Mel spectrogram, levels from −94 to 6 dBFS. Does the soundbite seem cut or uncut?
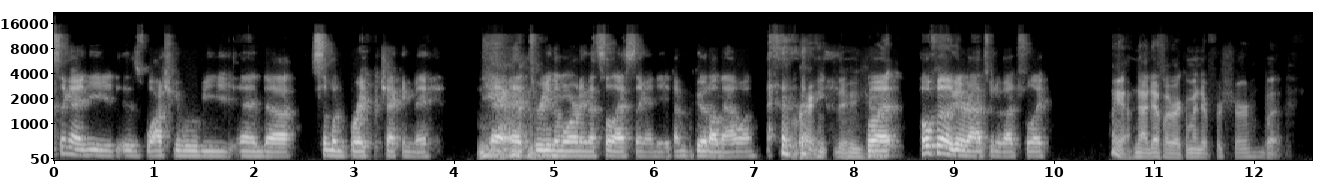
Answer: uncut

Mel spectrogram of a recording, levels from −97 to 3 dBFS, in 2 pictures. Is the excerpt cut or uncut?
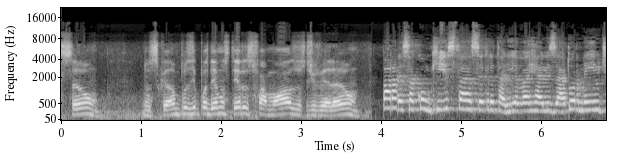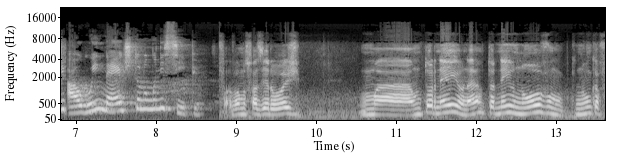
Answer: cut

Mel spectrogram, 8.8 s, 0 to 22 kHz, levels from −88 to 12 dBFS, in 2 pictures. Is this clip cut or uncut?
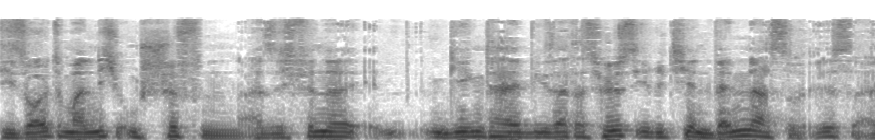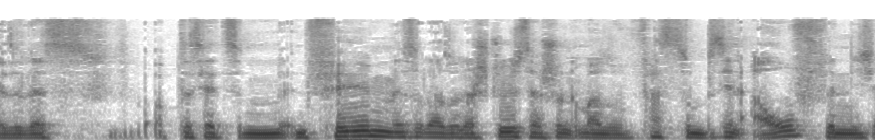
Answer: cut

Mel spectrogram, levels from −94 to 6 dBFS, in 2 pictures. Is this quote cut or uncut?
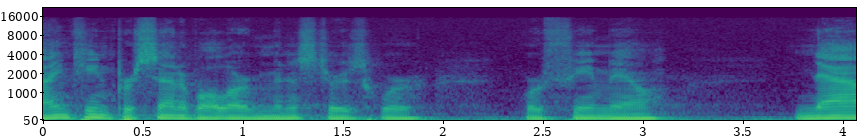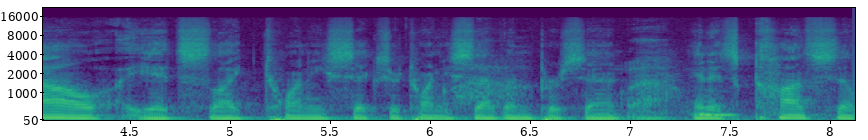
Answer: uncut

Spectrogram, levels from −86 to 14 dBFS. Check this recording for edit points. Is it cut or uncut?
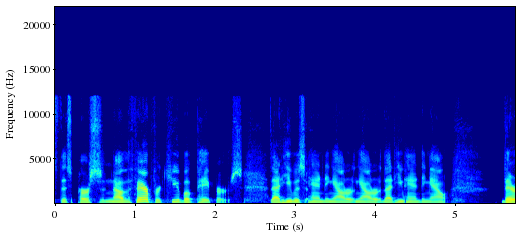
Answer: cut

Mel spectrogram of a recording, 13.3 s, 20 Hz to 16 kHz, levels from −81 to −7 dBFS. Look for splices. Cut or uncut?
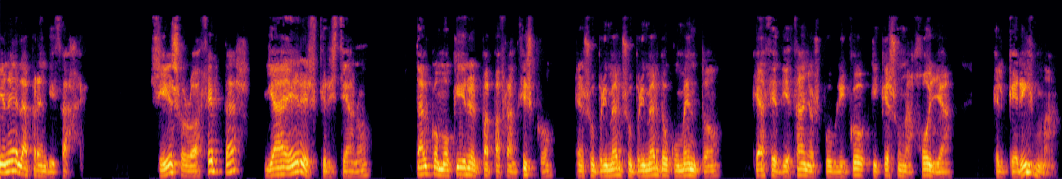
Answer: cut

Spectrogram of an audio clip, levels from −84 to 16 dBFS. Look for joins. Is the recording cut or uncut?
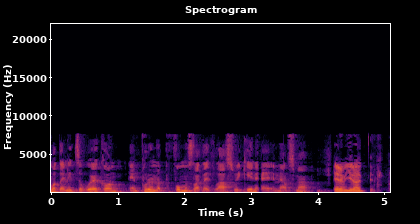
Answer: cut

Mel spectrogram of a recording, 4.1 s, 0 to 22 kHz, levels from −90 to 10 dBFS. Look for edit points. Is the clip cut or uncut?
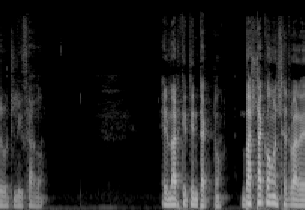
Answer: cut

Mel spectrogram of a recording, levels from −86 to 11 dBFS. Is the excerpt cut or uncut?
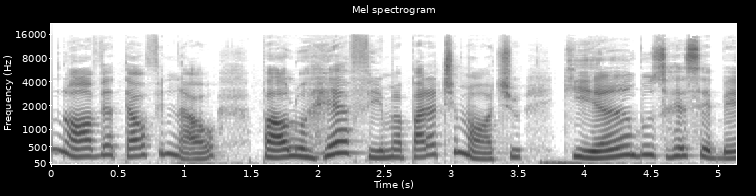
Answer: uncut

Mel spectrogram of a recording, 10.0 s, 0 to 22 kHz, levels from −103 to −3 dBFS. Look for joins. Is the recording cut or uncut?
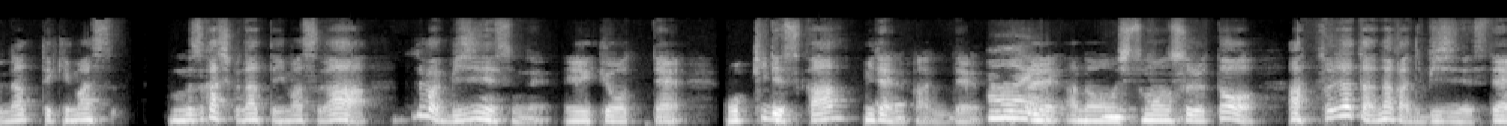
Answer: uncut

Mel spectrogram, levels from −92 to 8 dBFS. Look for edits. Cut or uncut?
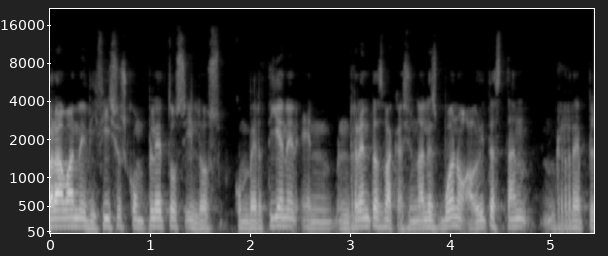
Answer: cut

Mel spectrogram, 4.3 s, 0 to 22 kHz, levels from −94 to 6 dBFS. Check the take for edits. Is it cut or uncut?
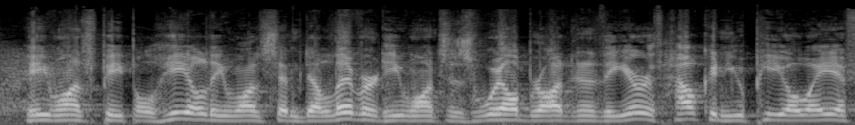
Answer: uncut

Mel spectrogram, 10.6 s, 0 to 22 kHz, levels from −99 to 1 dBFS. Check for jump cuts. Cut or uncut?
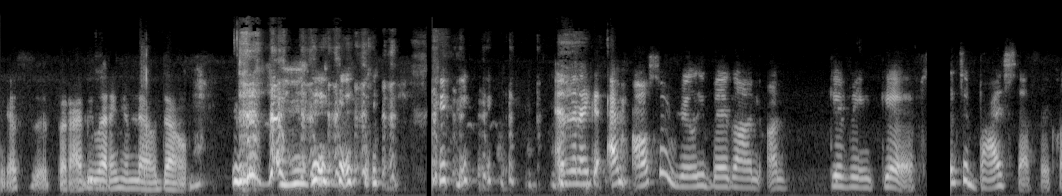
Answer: uncut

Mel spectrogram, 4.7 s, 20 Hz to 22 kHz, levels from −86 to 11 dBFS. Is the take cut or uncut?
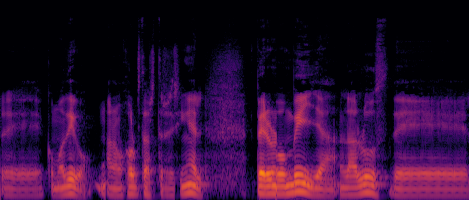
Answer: cut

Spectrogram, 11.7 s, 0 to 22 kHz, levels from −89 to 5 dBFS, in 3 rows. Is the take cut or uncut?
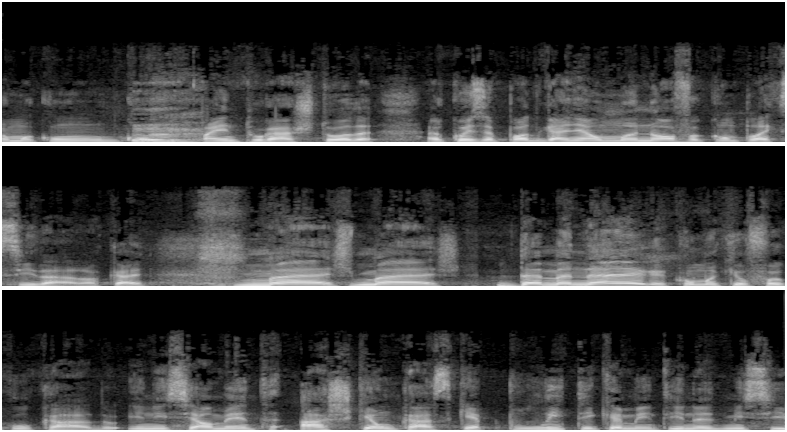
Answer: cut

